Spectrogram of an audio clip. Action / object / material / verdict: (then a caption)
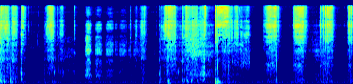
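scrape / polystyrene foam mannequin head / polystyrene foam / none. A gloved hand draws short hair strokes with a black marker across the scalp of a life-size, solid white polystyrene foam mannequin head. Each stroke makes a bright, rasping scratch on the foam, coming in irregular bursts with quiet gaps between them.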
